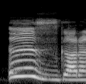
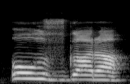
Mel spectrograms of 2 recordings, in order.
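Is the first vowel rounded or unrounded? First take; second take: unrounded; rounded. First: The first vowel is short and unrounded. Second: The first vowel is a rounded o sound. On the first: The speaker calls it right. "پس انگار یه سکون گذاشتم" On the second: The speaker calls it wrong. "نگفتم"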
